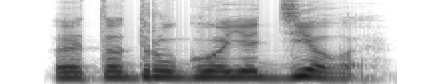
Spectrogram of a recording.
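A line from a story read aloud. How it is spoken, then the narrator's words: Agitated growl. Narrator (Russian): прорычал он, казавшийся взволнованным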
